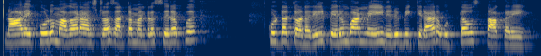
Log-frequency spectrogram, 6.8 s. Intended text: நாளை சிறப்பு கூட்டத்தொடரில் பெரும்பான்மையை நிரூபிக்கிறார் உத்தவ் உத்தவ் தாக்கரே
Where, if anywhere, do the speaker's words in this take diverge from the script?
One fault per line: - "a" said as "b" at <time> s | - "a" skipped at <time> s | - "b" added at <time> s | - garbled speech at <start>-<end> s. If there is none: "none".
- "கூடும் மகாராஷ்டிரா சட்டமன்ற" added at 0.4 s
- "உத்தவ்" skipped at 5.9 s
